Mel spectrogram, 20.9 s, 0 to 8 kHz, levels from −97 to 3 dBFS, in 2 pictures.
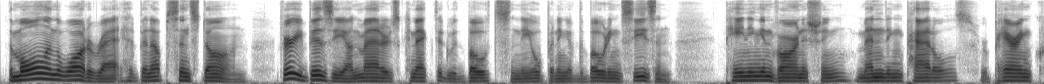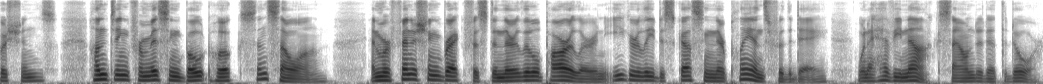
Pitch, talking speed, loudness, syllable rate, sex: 120 Hz, 185 wpm, -18 LUFS, 5.2 syllables/s, male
